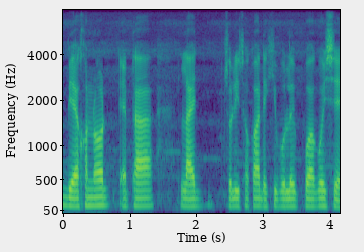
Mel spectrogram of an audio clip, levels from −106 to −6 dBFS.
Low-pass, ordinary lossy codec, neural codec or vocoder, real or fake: none; none; none; real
